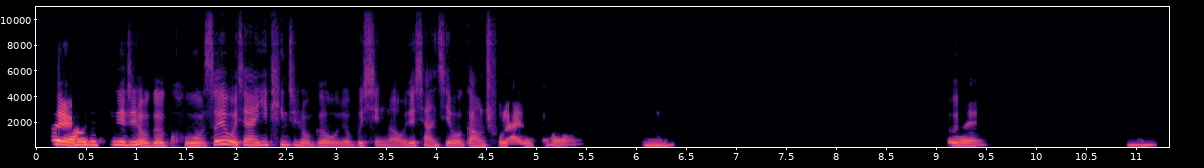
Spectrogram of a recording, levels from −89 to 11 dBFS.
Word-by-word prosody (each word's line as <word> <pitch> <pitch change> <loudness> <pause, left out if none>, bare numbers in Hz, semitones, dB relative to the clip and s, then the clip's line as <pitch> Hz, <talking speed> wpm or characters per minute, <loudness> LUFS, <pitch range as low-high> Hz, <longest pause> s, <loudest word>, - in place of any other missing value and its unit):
对， 280 -2 +10
然 215 - +8
后 235 - +7
就 245 0 +3
听 250 - -3
着 240 - +6
这 230 - +1
首 195 - +4
歌 200 0 +2
哭。 195 -1 -1
所 225 +7 +3
以 - - +5
我 260 - +6
现 235 +2 0
在 225 - +1
一 235 +2 -1
听 230 0 -5
这 230 -1 -7
首 200 - -3
歌 195 0 -4
我 - - -5
就 225 - -5
不 200 -2 -5
行 210 +1 -10
了， - - -9
我 - - -7
就 195 - -1
想 190 -3 -7
起 205 +2 -2
我 - - -2
刚 185 +1 -5
出 200 - -7
来 165 - -1
的 175 - -4
时 185 - -15
候， 275 +7 -6 0.6
嗯。 200 +1 -5 2.7
对。 205 +2 0 1.4
嗯。 215 +1 -6
210 Hz, 205 characters per minute, -26 LUFS, 195-230 Hz, 2.7 s, 对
